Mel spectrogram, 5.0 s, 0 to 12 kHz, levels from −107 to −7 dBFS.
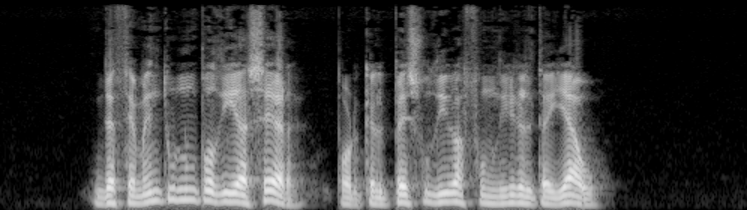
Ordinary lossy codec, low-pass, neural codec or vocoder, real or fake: MP3, 96 kbps; 10.8 kHz; vocoder, 44.1 kHz, 128 mel bands every 256 samples, BigVGAN v2; fake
